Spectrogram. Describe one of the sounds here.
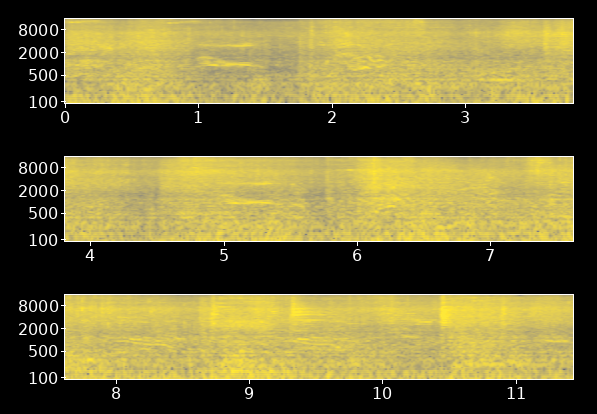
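Fire blasts roar and crackle.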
